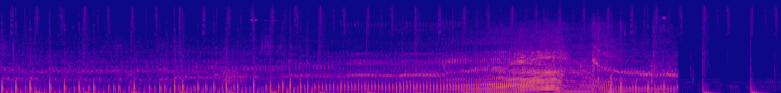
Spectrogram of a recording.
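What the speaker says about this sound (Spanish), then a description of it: "Voy en segunda marcha, subiendo la rampa, muy metido en la moto, concentrado." A trial motorcycle revs loudly up a ramp in second gear, the engine note rising steadily and close before cutting off abruptly, followed by a couple of brief fading bursts.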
